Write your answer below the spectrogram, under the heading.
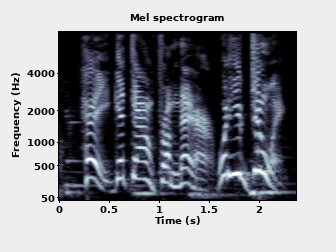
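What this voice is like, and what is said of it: Loud yelling imitation of another person. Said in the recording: “it was mostly just about getting loud. The louder I go, the more it sounds like Tom ... my Woody was my impression of Tom yelling at his kids”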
